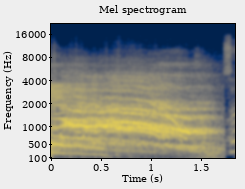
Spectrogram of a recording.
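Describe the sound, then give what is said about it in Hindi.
A crowd shouts the slogan Dawat-e-Islami together, one loud sustained chant of many voices that fades out abruptly at the end. “दुआओं में हमें याद रखना है और नारा लगाना है दावत इस्लामी।”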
